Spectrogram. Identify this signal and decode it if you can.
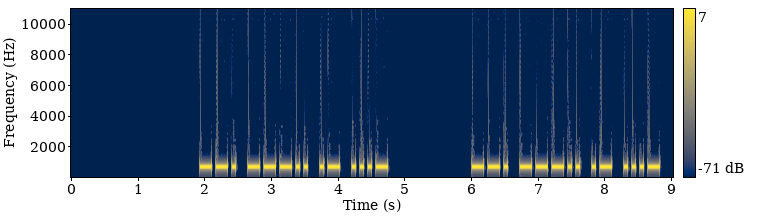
Morse code, heard as a keyed tone, about 20 wpm, 700 Hz. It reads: G8AV G8AV
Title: DXCC-100 Call Signs - 4 Characters - Repeated 2x - 20wpm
